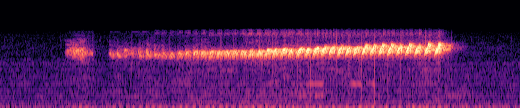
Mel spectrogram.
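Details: At night, a Kajika frog gives a short opening note, then a bird-like trill that swells louder and rises slightly.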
